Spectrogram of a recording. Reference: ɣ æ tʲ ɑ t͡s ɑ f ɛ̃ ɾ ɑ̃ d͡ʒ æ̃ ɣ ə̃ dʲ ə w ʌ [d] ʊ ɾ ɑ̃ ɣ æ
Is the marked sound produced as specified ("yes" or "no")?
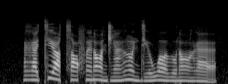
no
